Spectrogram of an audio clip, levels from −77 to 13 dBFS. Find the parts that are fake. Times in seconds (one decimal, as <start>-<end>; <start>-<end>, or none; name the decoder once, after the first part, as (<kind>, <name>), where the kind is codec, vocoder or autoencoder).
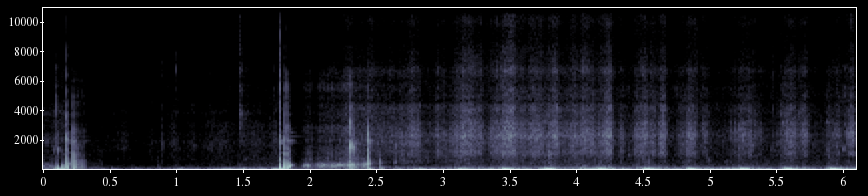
none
